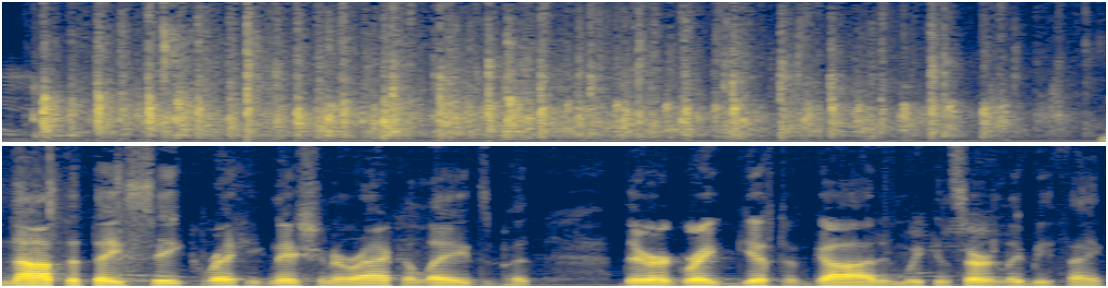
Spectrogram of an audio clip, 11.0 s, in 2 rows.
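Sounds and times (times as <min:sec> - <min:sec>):
audience applauding: 0:00.0 - 0:05.9
speech: 0:05.5 - 0:11.0.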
